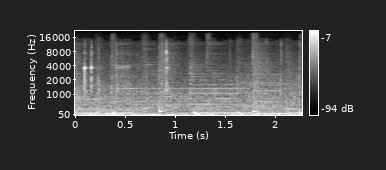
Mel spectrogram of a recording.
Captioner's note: bottle clinks; upbeat music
